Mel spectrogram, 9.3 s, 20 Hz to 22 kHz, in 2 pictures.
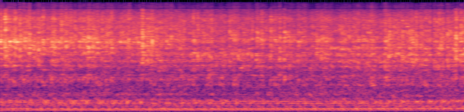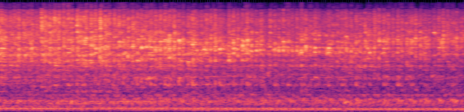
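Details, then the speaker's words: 1956 Dodge 230 flathead six on an engine stand, just fired up: low, even idle with a smooth steady beat and no knocks or ticks; warm idle later about 550 rpm with 50 psi hot oil pressure and 21-22 inHg vacuum. "Get a little throttle. Oh, sounds pretty good. Got good oil pressure."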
